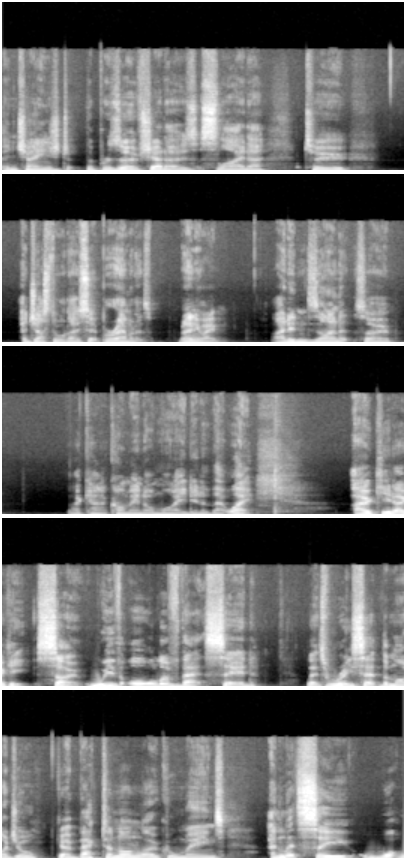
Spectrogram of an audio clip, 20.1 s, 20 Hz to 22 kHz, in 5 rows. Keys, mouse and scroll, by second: 2.8 scroll down 2, 15.5 click.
